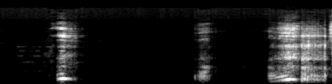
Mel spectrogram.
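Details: Short, loud, throaty snorts followed by a longer rough breath with noisy exhalation, from a Chinese woman snoring with her mouth open.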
